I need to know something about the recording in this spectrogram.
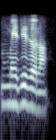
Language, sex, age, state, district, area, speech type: Assamese, male, 18-30, Assam, Dibrugarh, urban, conversation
